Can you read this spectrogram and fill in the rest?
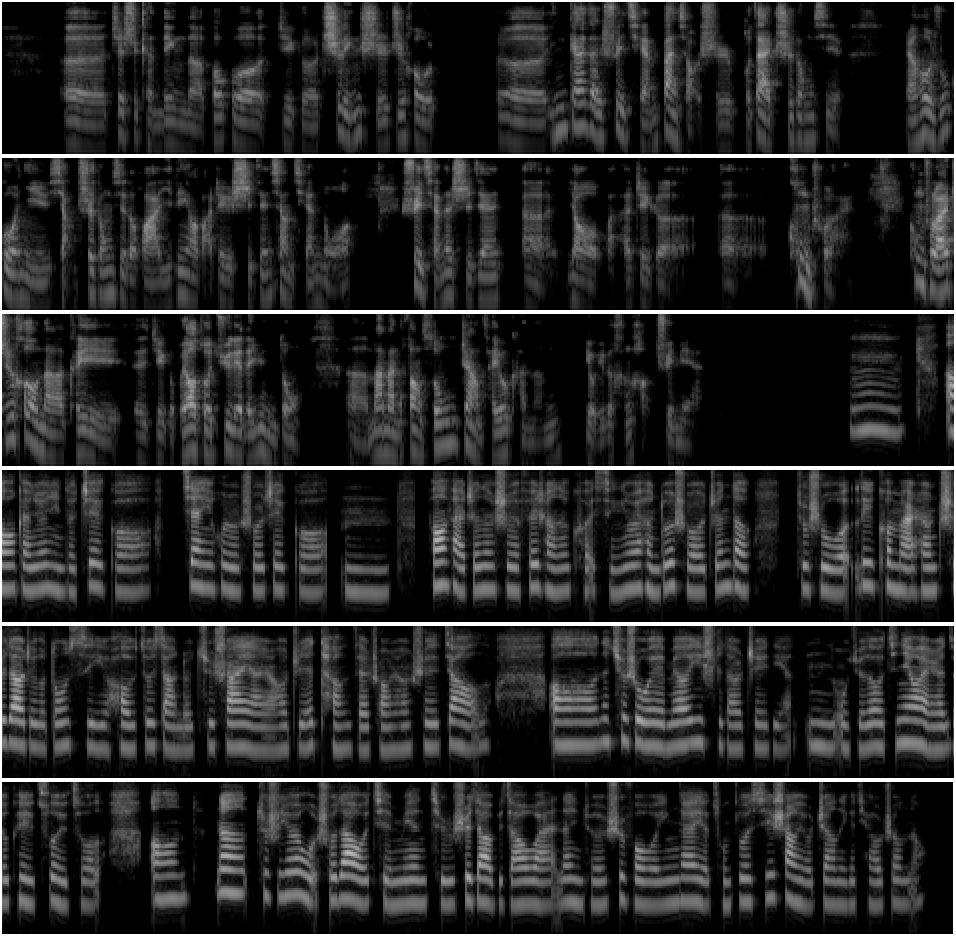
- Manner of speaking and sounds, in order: none
- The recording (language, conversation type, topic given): Chinese, advice, 为什么我晚上睡前总是忍不住吃零食，结果影响睡眠？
